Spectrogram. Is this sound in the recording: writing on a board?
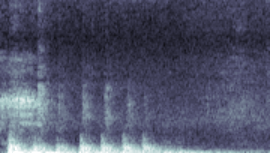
no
